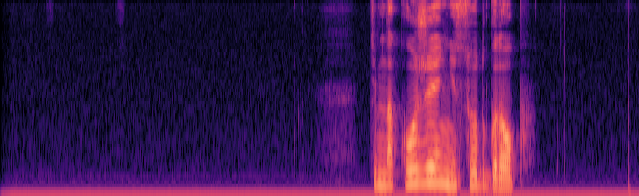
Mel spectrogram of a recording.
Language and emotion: Russian, neutral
